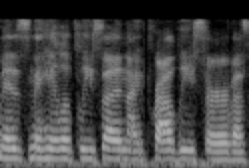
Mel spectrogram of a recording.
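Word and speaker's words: Mihaela Ploszaj: sure you can, Vice Chair of this group, Mihaela Plaza. Am I close, Mihaela? Thank you so much, Is that close to Senator.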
